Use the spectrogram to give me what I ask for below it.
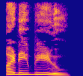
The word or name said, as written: ಆಡುಬಳ್ಳಿ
